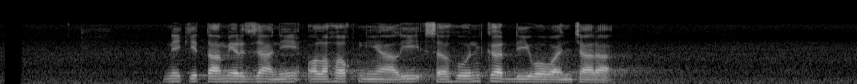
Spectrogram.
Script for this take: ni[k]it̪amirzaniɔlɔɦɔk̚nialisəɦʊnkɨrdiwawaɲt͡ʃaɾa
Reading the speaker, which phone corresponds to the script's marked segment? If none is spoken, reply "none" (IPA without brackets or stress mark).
k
